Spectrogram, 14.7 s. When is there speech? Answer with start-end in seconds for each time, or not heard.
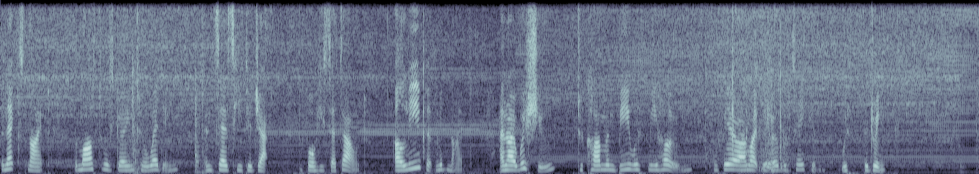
0.0-13.4.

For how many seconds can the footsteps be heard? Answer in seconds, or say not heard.
not heard.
